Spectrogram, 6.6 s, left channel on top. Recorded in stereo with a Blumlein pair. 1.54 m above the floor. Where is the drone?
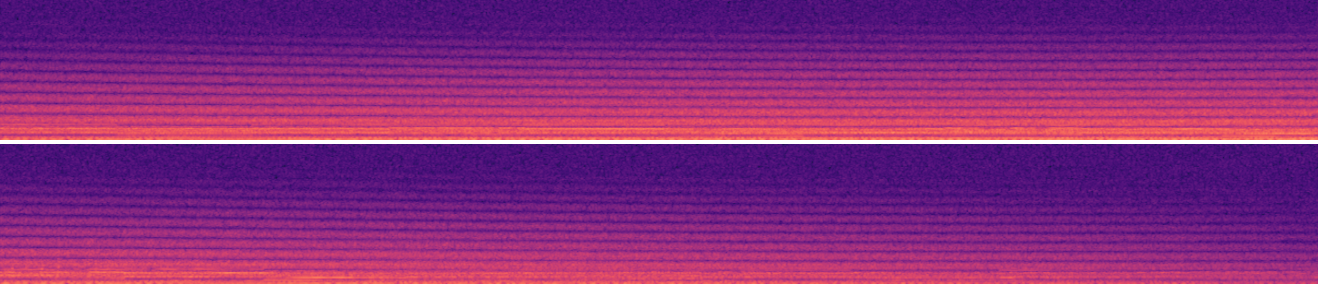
Straight ahead; by 6.6 s 40° left.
